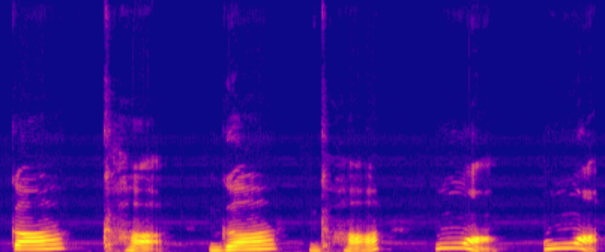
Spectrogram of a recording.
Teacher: পঞ্চম ধ্বনিটার ক্ষেত্রে আমাদের নাকের সাথে লাগিয়ে উচ্চারণটা করতে হবে। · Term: নাসিক্য ধ্বনি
